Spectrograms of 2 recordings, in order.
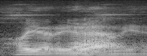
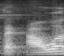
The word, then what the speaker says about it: Heuer: Heuer ya, bukan take hour ya. Ada yang ngomong take hour.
